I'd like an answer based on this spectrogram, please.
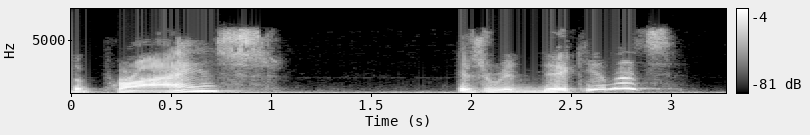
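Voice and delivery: very low voice with rising inflection at the end. Teaching how to repeat the other side's words back to them; lowered voice, rising at end. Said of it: "You lower your voice".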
